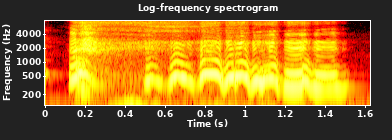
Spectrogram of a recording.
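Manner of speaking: bright burst of laughter; loud high giggle; delighted laugh. Real, not acted. Delighted at gift joke.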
